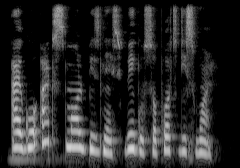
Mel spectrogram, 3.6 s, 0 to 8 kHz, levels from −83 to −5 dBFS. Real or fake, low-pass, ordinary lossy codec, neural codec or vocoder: real; 7.2 kHz; none; none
